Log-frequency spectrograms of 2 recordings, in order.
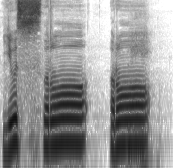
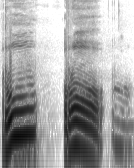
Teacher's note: Wa nuyassiruka lil yusra. Ru dan ro tebal ya. Terkecuali nanti ri tipis.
